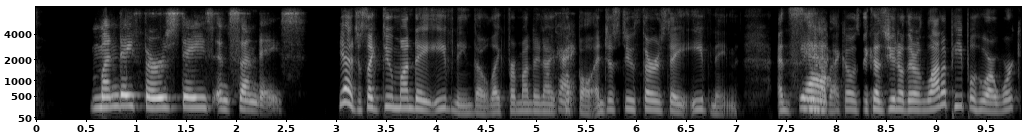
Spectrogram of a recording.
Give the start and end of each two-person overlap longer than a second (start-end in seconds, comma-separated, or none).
none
